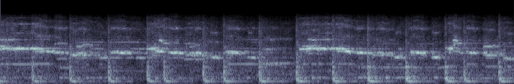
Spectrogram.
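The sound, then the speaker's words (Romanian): An ensemble of fluier folk flute players from an aesthetic education centre in Chișinău, Moldova, plays a lively, bright piece dedicated to spring together in short rhythmic phrases, with a low steady accompaniment underneath, loud with no voices, opening a mărțișor exhibition. “Cu această piesă dedicată primăverii, ansamblul de fluieriști ai Centrului de Educație Estetică Lăstărel din Chișinău a deschis prima expoziție de mărțișoare din Republica Moldova.”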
